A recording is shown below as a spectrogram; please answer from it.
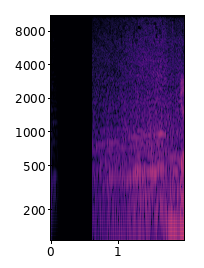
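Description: About half a second of dead silence, then a sound effect of a car accelerating: a rush of noise that grows steadily louder, with a faint rising pitch.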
